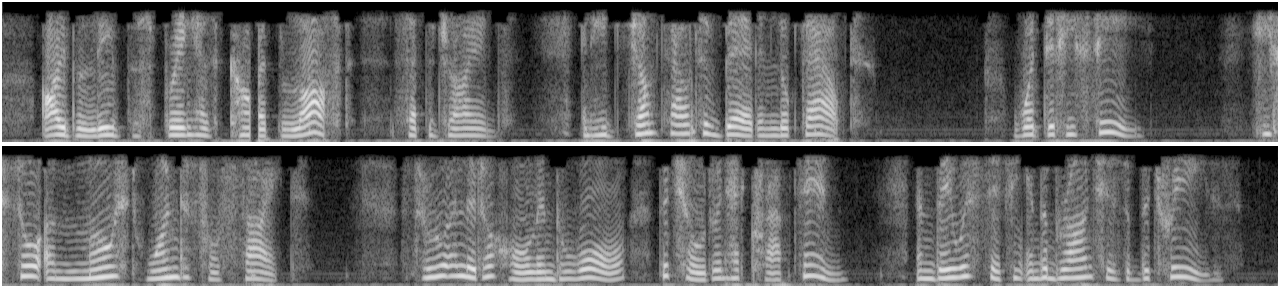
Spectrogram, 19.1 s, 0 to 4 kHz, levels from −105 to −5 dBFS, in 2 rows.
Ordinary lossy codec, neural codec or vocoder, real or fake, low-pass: MP3, 32 kbps; none; real; 3.6 kHz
